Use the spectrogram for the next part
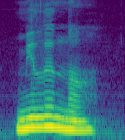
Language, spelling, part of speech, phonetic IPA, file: Ukrainian, мілина, noun, [mʲiɫeˈna], Uk-мілина.ogg
- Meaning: shallow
